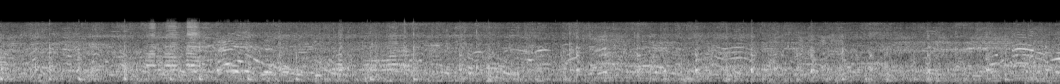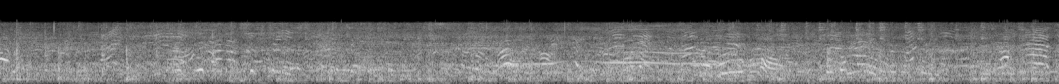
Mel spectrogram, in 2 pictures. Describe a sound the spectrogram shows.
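Children and women shout and cheer excitedly nearby.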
